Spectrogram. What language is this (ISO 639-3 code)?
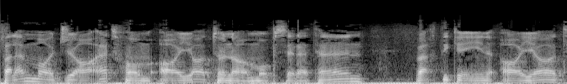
fas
